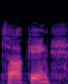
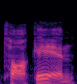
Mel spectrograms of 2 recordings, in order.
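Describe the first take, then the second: First: The ending is a full 'ng' sound. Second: The ending is a plain 'n' sound. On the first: This is the standard form for writing and reading. "but I need to write talking" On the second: This is how it is casually spoken. "when I'm speaking, I may say talk in"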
